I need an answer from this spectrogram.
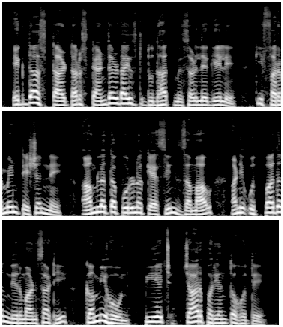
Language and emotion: Marathi, neutral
